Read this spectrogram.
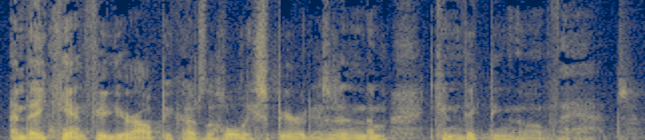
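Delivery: soft unvoiced whisper; whispered aside. Pastor confiding to the congregation in a whisper. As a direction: drop to a hush to confide it.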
